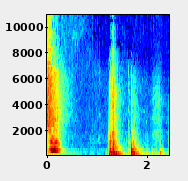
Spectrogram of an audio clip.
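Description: Gunshot sound effects in a drama: two dull, thudding bangs a fraction of a second apart follow a brief quiet gap, with a fainter knock trailing after.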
